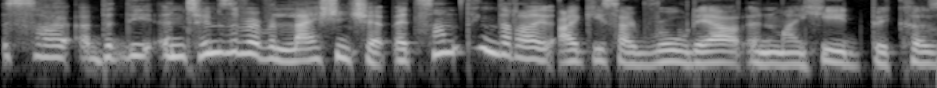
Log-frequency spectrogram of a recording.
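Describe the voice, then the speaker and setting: A woman with a New Zealand accent talks at a very fast pace. The recording is very clean, with a silent background. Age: 30s. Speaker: interviewee. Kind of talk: interview. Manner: halting.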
